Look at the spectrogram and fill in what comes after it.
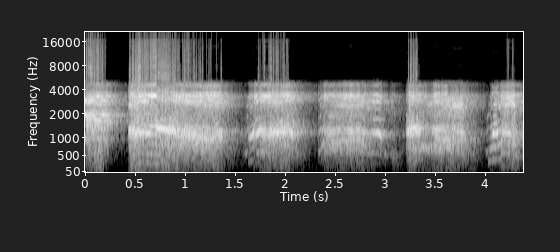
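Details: Hiro, a pet dog, makes strained rasping howls in five or six loud bursts, rough and grating, indoors.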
